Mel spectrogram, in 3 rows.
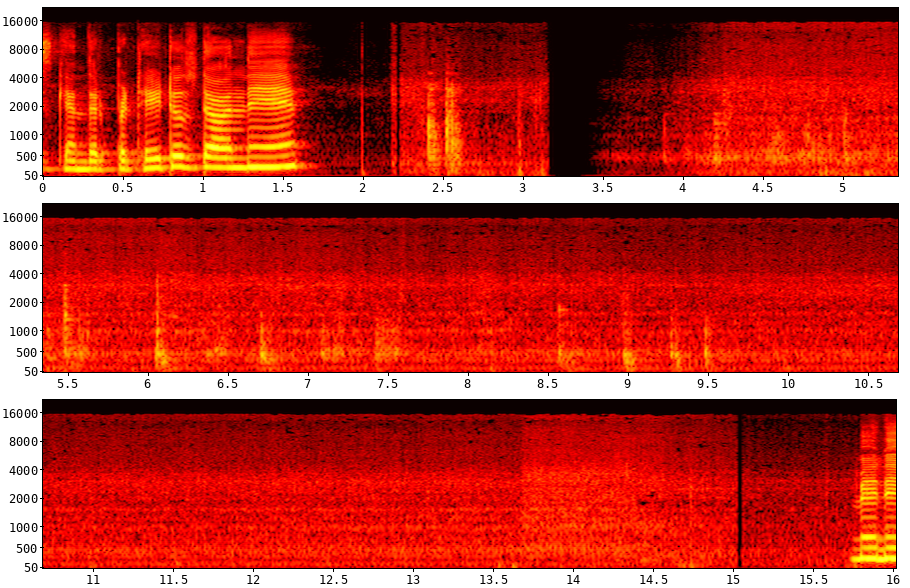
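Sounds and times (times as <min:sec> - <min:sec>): onions and spices sizzling in oil: 0:02.2 - 0:16.0
wooden spoon knocking a pot: 0:04.1 - 0:07.7, 0:08.5 - 0:09.7.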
